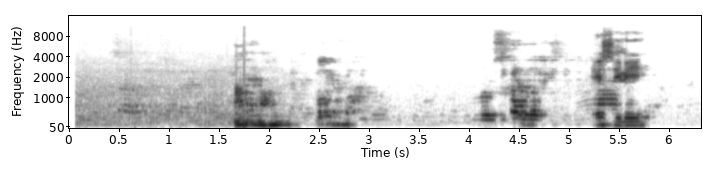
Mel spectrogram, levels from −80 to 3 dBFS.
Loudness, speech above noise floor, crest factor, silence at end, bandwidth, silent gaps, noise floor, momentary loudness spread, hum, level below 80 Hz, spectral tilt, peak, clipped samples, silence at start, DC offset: -16 LUFS; 41 dB; 18 dB; 0.5 s; 9.8 kHz; none; -57 dBFS; 24 LU; none; -50 dBFS; -5 dB/octave; 0 dBFS; under 0.1%; 0.05 s; under 0.1%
